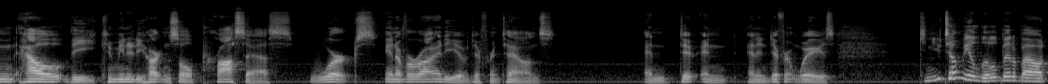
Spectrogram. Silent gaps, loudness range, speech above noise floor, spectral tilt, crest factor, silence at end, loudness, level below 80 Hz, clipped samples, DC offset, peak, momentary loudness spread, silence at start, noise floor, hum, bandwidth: none; 6 LU; 27 dB; -5 dB/octave; 22 dB; 0 s; -28 LUFS; -58 dBFS; under 0.1%; under 0.1%; -6 dBFS; 11 LU; 0 s; -55 dBFS; none; 16.5 kHz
